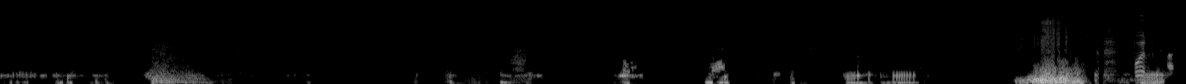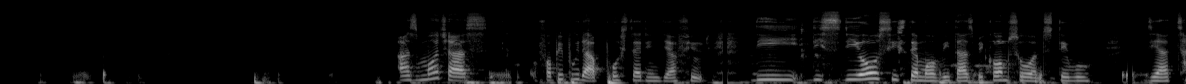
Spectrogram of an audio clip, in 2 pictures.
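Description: At 2.89, 6.94, 10.99, 15.04, 19.09 and 23.14 s the speech drops into a gap at a join of encoded pieces, each silence about 49 ms (47 ms for the first), arriving every 4.0 s. The one at 19.09 s falls between "posted in their field" and "the this the whole". Each piece was encoded separately and joined untrimmed, so encoder start delay and last-frame padding leave silence. Unlike a packet dropout, the spacing and length are fixed and nothing is lost; the speech resumes where it stopped.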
